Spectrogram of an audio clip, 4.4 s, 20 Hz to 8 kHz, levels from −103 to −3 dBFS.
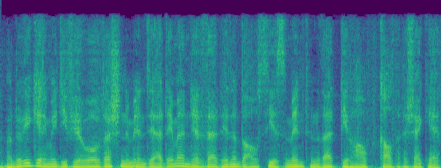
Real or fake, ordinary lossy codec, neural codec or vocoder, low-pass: fake; MP3, 64 kbps; codec, 16 kHz, 0.5 kbps, X-Codec, WavLM features, trained on Multilingual LibriSpeech; 7.2 kHz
